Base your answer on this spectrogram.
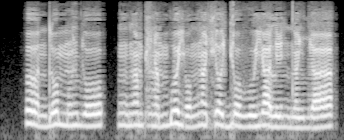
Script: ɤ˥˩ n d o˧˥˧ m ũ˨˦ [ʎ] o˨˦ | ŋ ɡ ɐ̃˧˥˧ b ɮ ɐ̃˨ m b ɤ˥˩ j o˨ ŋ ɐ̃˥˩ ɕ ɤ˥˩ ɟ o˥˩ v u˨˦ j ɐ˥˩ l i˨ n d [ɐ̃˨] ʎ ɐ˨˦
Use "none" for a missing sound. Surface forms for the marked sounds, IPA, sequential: ʎ, ɐ̃˨

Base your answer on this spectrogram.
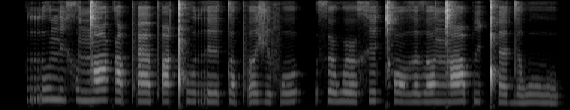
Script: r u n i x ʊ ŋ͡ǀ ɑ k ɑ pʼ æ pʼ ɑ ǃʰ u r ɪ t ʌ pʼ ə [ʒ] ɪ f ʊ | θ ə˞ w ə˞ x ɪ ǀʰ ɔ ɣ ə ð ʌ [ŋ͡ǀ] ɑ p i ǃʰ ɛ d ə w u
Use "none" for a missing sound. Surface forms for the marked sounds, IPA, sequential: ʒ, ŋ͡ǀ

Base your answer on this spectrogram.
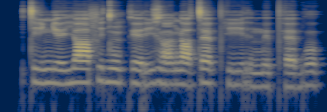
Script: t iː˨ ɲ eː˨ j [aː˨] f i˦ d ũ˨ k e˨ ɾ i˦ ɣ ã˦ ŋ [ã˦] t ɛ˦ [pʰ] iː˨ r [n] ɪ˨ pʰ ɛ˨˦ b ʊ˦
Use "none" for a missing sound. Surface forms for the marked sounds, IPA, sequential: aː˦, a˦, pʰ, m

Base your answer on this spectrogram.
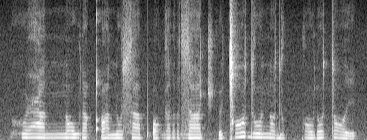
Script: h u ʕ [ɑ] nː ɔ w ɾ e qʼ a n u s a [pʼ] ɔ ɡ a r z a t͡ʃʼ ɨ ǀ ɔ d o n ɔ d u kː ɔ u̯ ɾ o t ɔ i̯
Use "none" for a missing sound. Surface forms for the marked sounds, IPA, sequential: a, pʼ

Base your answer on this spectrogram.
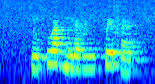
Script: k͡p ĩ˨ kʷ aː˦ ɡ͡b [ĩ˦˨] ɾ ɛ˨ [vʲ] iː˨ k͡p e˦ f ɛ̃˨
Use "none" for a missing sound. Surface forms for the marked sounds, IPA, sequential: ĩ˨, v

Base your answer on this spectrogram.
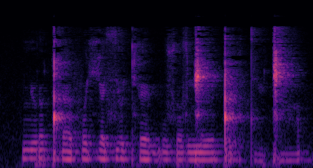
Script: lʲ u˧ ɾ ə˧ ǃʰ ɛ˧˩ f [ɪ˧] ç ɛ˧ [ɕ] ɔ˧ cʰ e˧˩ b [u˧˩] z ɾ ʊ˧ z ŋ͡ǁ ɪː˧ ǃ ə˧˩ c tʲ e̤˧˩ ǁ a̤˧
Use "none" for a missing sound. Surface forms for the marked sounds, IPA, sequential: ə˧, sʲ, u˧˩

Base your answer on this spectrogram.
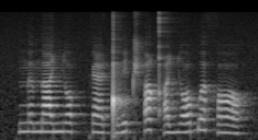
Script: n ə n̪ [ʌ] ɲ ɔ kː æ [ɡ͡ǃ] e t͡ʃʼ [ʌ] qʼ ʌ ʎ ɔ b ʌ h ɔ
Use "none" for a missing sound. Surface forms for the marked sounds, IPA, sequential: a, ɡ͡ǃ, ʌ

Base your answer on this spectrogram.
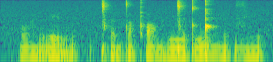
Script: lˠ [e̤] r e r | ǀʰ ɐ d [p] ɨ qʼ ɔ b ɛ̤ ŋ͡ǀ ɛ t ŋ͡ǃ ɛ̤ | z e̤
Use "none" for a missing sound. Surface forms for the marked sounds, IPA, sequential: ɛ̤, t

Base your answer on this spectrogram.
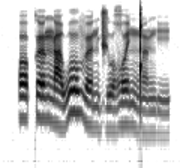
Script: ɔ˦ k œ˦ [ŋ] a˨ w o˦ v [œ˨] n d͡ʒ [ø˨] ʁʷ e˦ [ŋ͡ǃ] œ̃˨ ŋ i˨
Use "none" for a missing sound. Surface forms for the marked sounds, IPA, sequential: ŋ, œ˨, u˨, ŋ͡ǃ

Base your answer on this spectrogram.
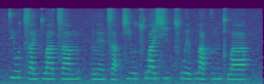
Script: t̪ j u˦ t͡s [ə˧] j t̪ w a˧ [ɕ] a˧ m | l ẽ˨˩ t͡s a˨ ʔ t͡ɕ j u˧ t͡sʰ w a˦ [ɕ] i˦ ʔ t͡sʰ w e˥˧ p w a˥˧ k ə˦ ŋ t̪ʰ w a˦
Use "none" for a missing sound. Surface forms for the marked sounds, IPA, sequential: a˧, t͡s, ɕ

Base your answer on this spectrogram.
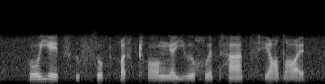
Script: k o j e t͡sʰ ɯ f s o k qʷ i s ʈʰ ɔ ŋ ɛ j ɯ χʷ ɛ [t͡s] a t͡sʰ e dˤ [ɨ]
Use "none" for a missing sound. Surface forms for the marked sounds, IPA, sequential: tʰ, ɛ

